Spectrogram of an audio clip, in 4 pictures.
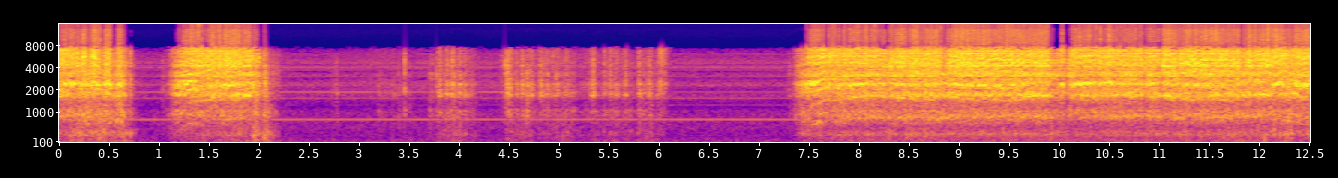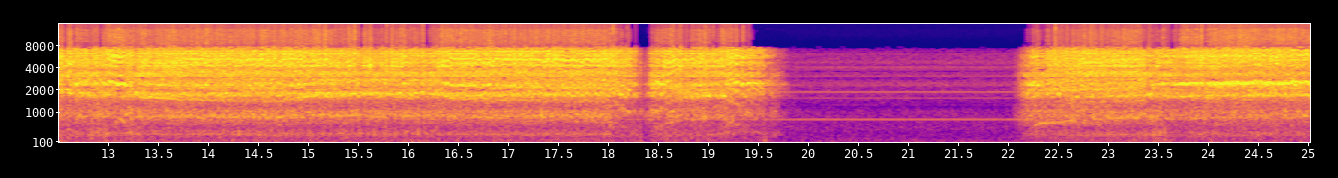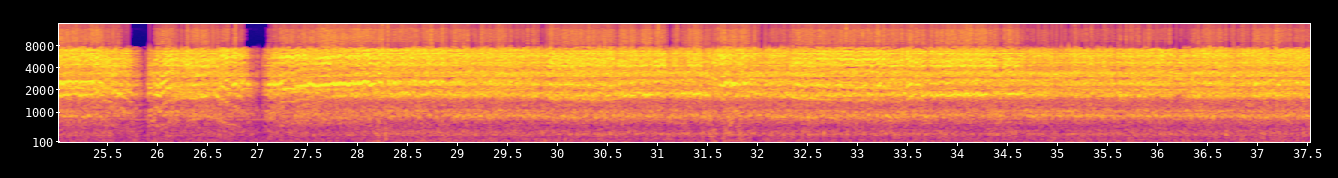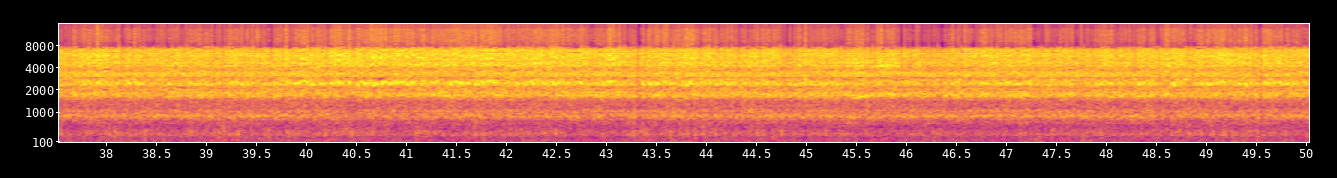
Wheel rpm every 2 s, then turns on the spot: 140, 30, 10, 50, 220, 220, 230, 220, 210, 100, 10, 200, 160, 150, 230, 230, 220, 230, 230, 230, 220, 230, 230, 230, 230.
4-6 24-26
